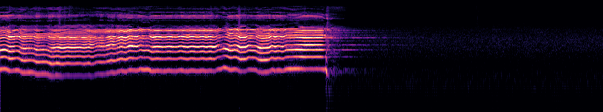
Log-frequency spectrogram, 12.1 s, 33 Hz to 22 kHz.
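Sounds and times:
person singing call to prayer: 0.0s - 7.6s.

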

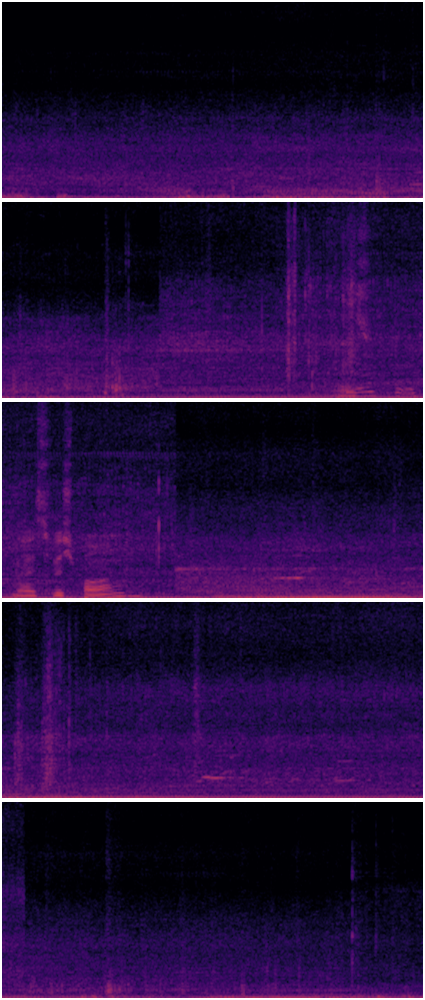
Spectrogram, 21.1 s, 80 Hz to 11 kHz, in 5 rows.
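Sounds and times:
low motor hum: 0.0s - 21.0s.

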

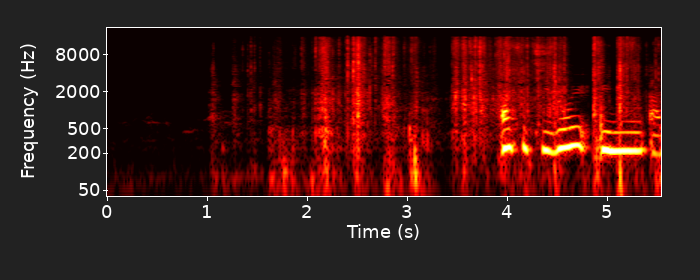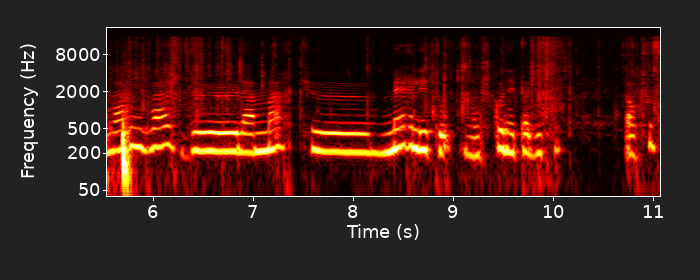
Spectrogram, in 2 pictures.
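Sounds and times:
plastic packaging crinkling: 1.0s - 11.0s.

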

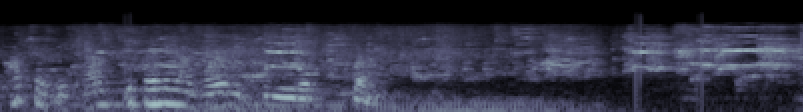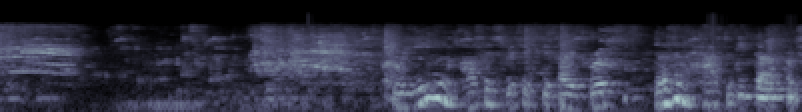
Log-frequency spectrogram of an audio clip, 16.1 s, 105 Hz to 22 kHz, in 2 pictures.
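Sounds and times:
long animal calls: 0.0s - 7.2s.

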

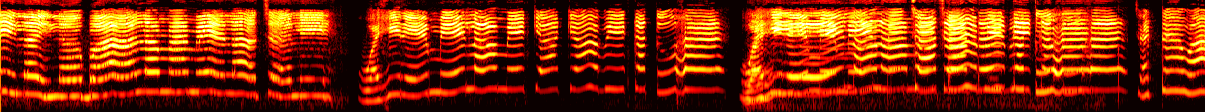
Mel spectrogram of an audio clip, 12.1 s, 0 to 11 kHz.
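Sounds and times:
high cartoon voice singing: 0.0s - 12.0s.

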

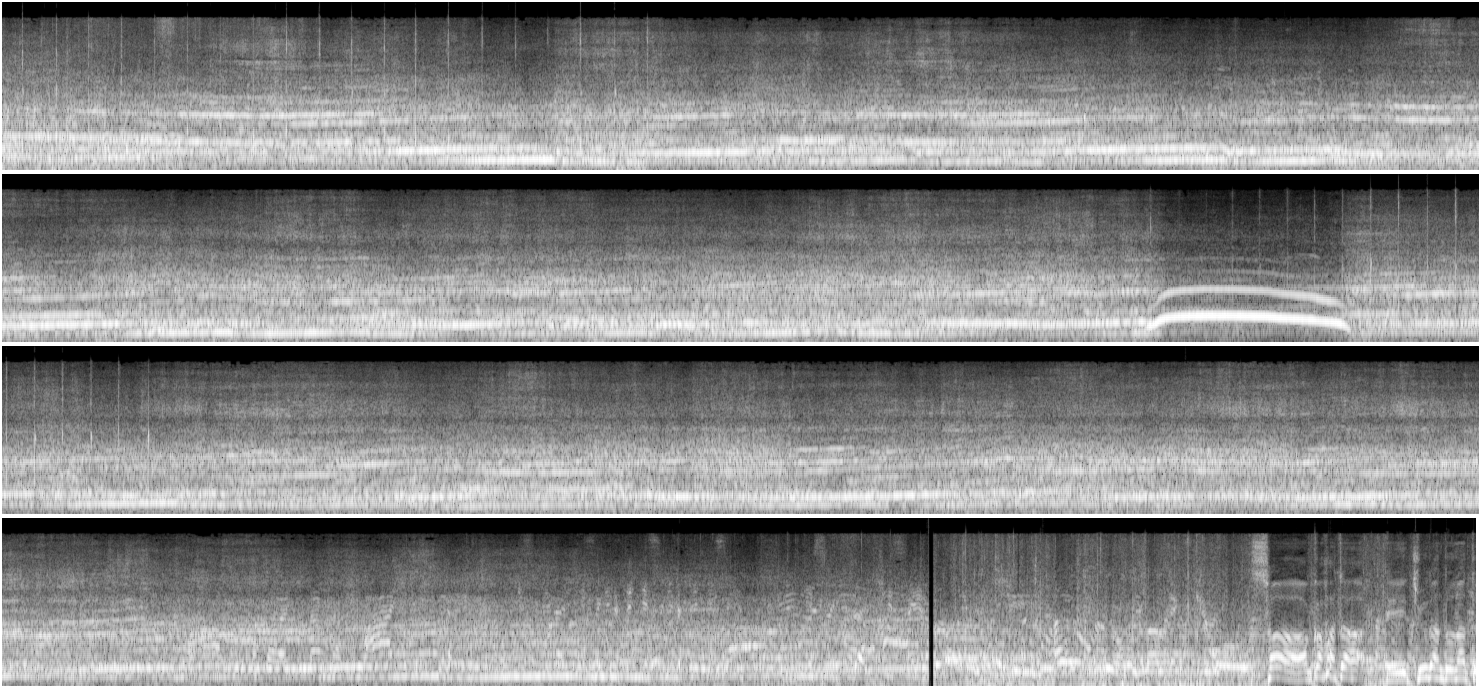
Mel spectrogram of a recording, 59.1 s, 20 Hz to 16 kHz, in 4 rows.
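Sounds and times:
racing car engines revving: 0.0s - 59.0s.

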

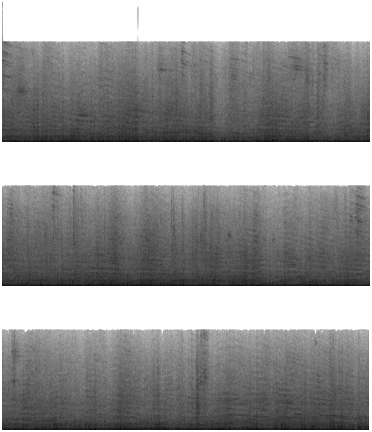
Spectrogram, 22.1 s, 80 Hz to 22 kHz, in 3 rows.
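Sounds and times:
wheels clacking over rail joints: 0.0s - 22.0s.

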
